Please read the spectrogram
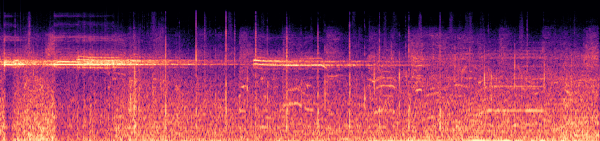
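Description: Referee's whistle blown in two long, steady, high-pitched blasts, the second starting about two and a half seconds in, over voices across the pitch; coming as play stops at the close of the match, it marks full time.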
